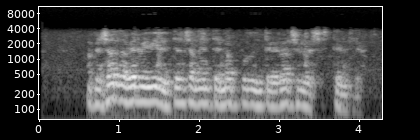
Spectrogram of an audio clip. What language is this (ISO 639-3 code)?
spa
